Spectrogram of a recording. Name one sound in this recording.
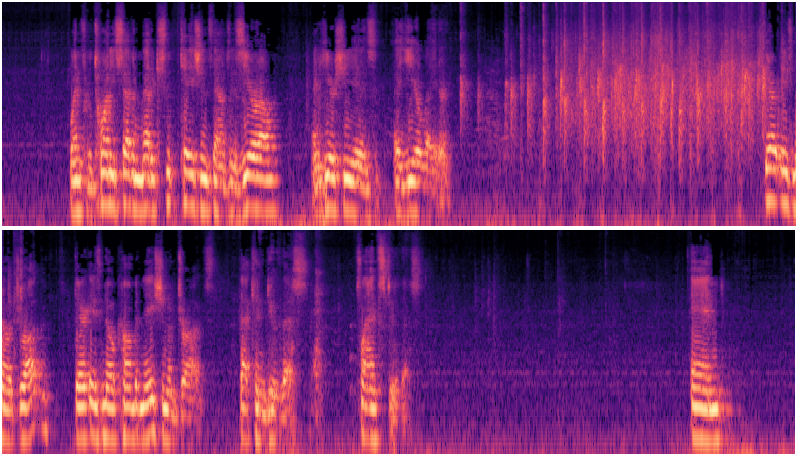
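A middle-aged man speaks calmly through a microphone in a large hall.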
